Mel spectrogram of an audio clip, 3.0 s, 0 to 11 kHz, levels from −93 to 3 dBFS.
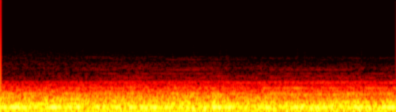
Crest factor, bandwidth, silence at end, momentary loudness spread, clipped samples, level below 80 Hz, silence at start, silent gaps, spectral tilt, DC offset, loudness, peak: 12 dB; 1 kHz; 0 s; 2 LU; under 0.1%; -26 dBFS; 0 s; none; -17.5 dB/octave; 3%; -21 LUFS; -6 dBFS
